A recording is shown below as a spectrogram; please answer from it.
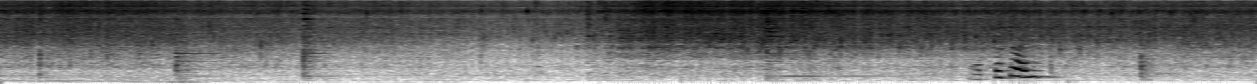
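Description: Pieces of katla fish fry in hot oil in a kadai, giving a steady, close crackling sizzle with occasional utensil taps. A voice speaks briefly near the end.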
